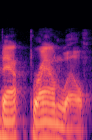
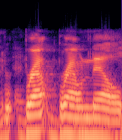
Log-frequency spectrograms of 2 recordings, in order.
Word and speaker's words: Brownell: And man, I think you said Brownwell. If I'm Brownell. Yeah, Brownell.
